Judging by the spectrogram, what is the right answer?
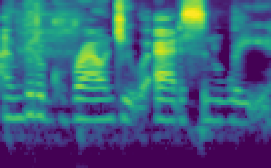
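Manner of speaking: menacing words pushed through clenched teeth. Retelling the mother's threat to ground the speaker: imitating speaking through teeth. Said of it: "through her teeth".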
